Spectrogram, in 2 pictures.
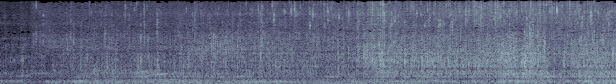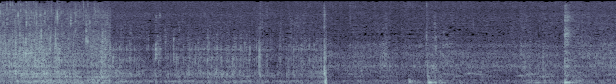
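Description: Ground chana dal paste sizzling as it fries in hot ghee in a pan, loudest in the middle and dropping off suddenly about nine seconds in. A metal ladle then knocks against the pan a few times while stirring.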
